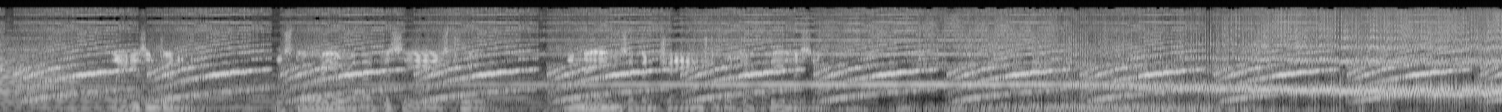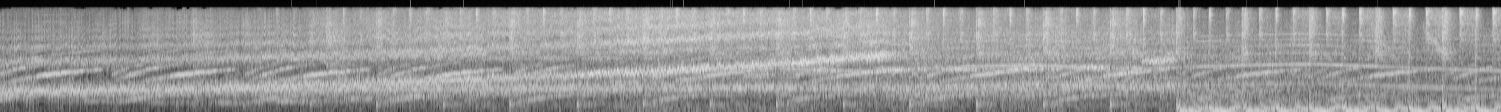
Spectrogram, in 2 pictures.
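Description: Tekno track in a breakdown: short siren-like rising sweeps repeat about one and a half times a second over a long tone that slowly climbs in pitch. The kick drum comes back in near the end.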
